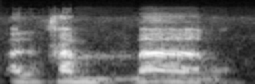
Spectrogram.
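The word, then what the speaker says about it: الحمّام: See here before, uh, after kha, there is a meme and there is shadda on it. So you have to pronounce as Al Hammamu.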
